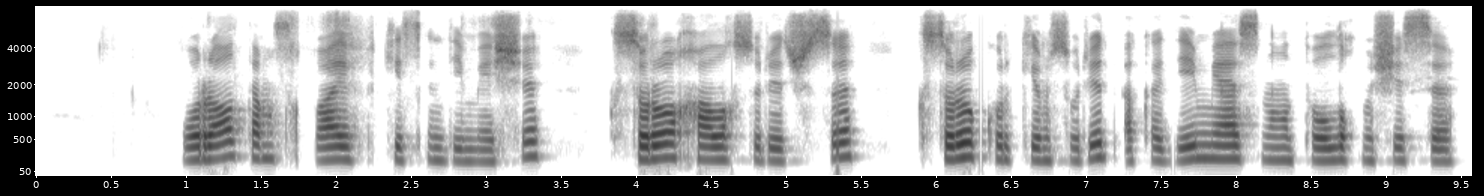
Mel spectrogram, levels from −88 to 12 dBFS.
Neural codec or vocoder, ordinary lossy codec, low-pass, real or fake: none; none; none; real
